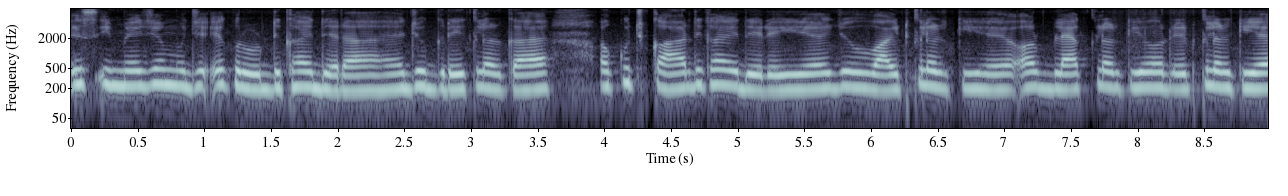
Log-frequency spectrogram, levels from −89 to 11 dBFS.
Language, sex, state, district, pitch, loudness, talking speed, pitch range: Hindi, female, Punjab, Fazilka, 210 Hz, -15 LUFS, 240 wpm, 195-225 Hz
